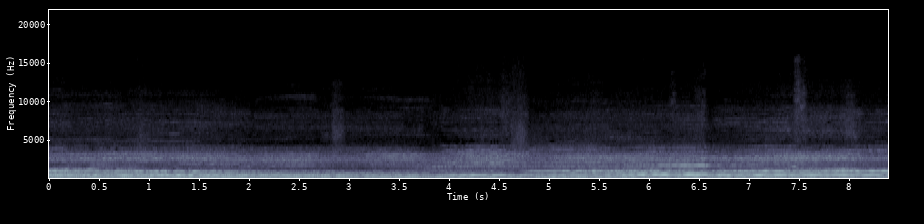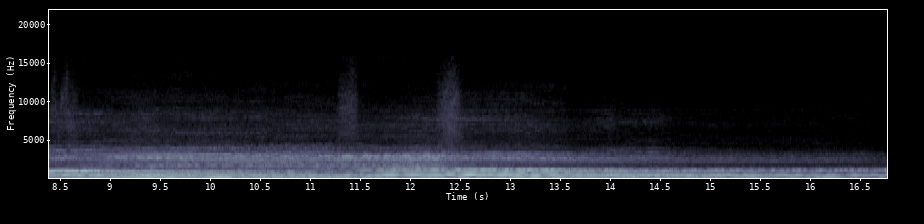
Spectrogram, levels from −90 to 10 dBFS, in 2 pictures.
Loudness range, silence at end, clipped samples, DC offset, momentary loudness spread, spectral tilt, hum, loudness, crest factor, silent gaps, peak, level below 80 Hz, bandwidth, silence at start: 4 LU; 0 s; under 0.1%; under 0.1%; 8 LU; -6.5 dB/octave; none; -31 LUFS; 16 dB; none; -16 dBFS; -54 dBFS; 12 kHz; 0 s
